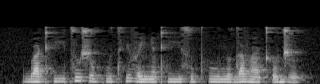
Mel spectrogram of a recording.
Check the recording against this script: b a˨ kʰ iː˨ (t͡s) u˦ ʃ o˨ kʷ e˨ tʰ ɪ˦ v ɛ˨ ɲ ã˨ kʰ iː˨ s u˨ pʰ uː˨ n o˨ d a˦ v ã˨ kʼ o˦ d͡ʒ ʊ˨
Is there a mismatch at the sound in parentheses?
no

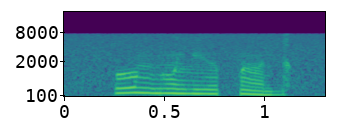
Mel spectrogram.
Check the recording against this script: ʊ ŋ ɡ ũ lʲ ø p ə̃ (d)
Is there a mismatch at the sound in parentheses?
no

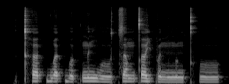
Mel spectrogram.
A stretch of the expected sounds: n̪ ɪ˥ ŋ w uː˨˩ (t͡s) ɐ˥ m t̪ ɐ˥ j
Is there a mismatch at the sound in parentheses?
no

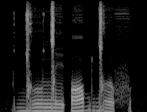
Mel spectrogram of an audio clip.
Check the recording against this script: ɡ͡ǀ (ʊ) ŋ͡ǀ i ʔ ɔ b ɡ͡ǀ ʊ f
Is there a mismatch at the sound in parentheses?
yes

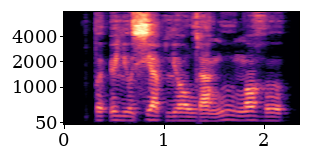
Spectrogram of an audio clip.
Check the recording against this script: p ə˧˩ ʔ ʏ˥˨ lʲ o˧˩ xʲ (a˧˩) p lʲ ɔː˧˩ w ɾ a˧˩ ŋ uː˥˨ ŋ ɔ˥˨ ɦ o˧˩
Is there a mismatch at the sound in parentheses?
yes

